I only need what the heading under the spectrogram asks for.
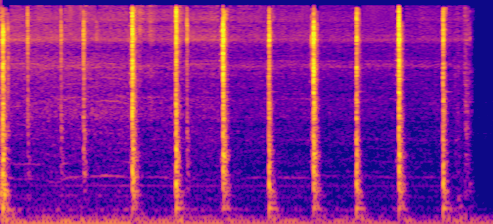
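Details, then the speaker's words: Hyundai/Kia panoramic sunroof glass rear drive motor skips with sharp cracking about three times a second over faint motor hum while trying to close; glass stays partially open, motor removed for inspection. "you can hear how it's cracking and feels like it's skipping feet so let's go ahead and take this one down try you can hear it yourself so it's definitely skipping the me trying to reverse it"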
